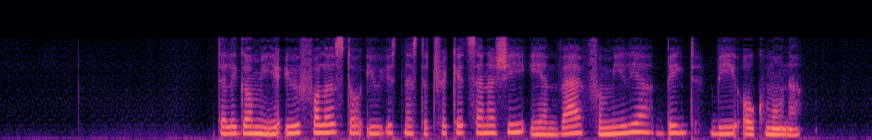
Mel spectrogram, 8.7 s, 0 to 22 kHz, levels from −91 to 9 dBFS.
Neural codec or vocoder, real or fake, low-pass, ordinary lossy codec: codec, 16 kHz, 0.4 kbps, LongCat-Audio-Codec; fake; 7.2 kHz; none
